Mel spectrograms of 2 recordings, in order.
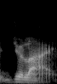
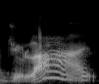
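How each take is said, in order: First: "July" with a modestly longer second syllable; moderate stress. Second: "July" with the second syllable hugely drawn out and high; overdone stress. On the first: Teacher showing enough is enough, light stress on end of "July". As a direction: stress the LY of "July" without overdoing it. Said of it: "Plus longuement, plus fortement". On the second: Teacher showing what not to do, overblown stress on "July". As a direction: exaggerate the LY of "July", swooping up and holding it. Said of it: "T'as pas besoin de crier". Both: Shown as a demonstration.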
